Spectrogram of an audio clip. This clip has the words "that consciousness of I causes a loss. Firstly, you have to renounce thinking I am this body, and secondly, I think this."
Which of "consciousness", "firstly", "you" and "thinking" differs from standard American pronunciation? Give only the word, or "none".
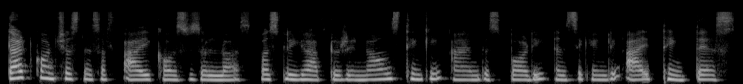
thinking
